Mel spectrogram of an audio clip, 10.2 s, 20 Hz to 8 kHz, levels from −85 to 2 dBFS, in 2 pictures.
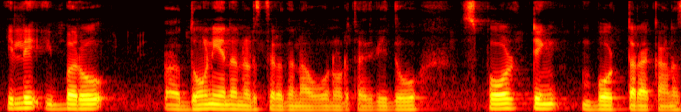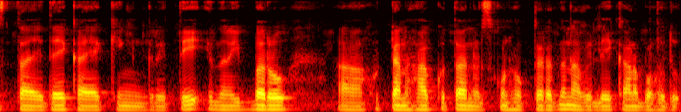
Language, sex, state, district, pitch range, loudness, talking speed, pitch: Kannada, male, Karnataka, Chamarajanagar, 95-110 Hz, -25 LUFS, 140 wpm, 100 Hz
